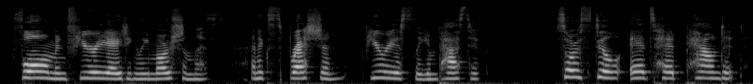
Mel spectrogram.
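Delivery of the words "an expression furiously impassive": ordinary delivery, nothing marked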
